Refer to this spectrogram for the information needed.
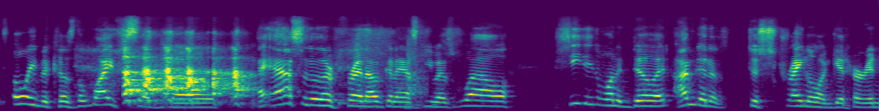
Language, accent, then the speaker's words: English; Louisiana, United States; I'm from Louisiana. We met in Kansas.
